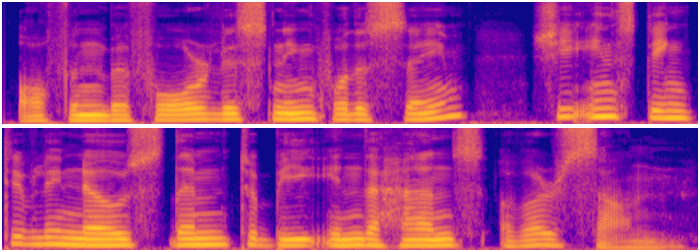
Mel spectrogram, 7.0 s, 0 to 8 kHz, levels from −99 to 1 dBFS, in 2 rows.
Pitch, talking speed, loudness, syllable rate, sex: 135 Hz, 155 wpm, -18 LUFS, 4.2 syllables/s, male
